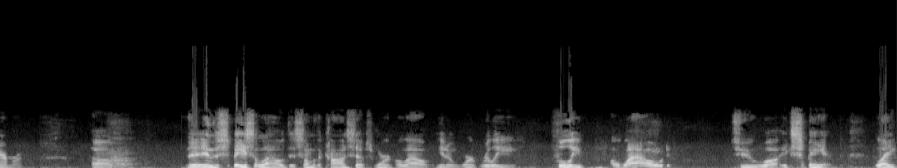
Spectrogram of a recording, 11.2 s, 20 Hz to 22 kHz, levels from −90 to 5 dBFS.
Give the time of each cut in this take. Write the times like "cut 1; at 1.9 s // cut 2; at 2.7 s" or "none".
none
